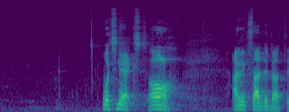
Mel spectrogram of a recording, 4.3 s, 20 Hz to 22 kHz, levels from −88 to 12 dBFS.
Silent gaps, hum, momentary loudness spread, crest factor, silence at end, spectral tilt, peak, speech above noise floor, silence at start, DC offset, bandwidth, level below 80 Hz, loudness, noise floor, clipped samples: none; none; 8 LU; 22 dB; 0 s; -6.5 dB/octave; -6 dBFS; 43 dB; 1.55 s; under 0.1%; 16 kHz; -70 dBFS; -24 LUFS; -67 dBFS; under 0.1%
